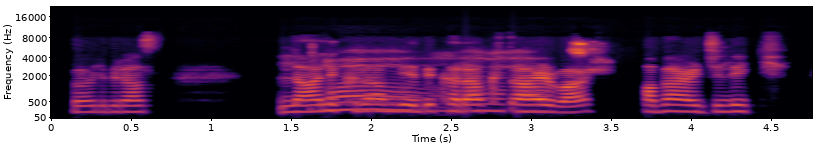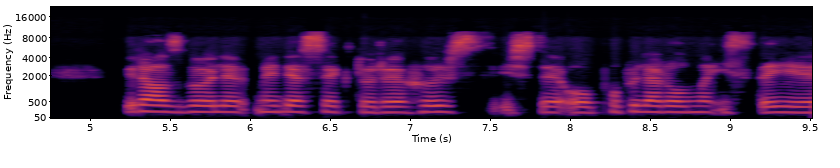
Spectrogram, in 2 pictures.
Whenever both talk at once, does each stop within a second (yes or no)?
no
